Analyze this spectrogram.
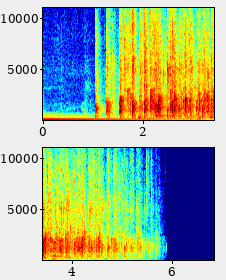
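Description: An electric guitar is struck in loud, noisy, distorted bursts that suddenly cut off.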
